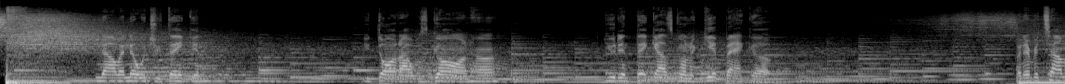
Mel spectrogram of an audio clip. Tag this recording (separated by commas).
Music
